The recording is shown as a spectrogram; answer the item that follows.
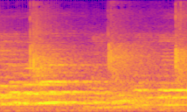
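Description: A man singing solo and unaccompanied into a microphone, holding long sustained notes that glide from one pitch to the next.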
